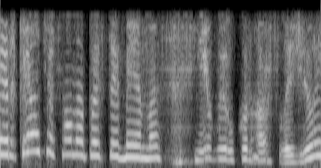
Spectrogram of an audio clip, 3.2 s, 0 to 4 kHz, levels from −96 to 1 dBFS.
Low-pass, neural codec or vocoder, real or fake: 3.6 kHz; codec, 16 kHz, 1.1 kbps, Voila-Tokenizer; fake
